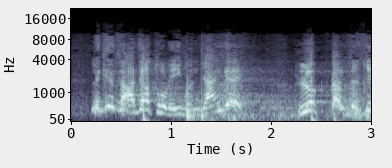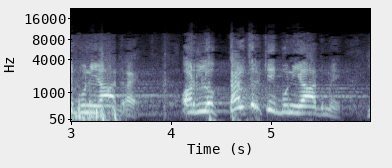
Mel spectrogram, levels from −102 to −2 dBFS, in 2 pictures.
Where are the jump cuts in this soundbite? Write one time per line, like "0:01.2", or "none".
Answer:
none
